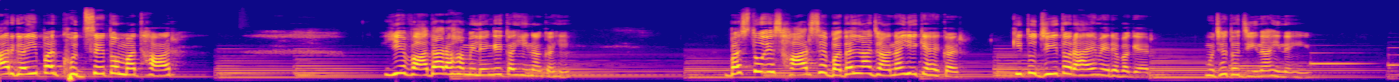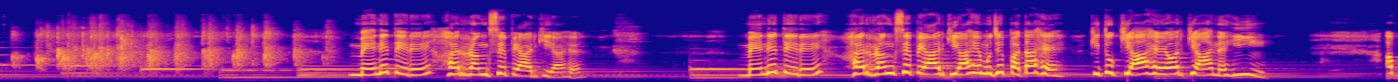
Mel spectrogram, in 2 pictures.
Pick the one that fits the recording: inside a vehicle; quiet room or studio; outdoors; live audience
live audience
